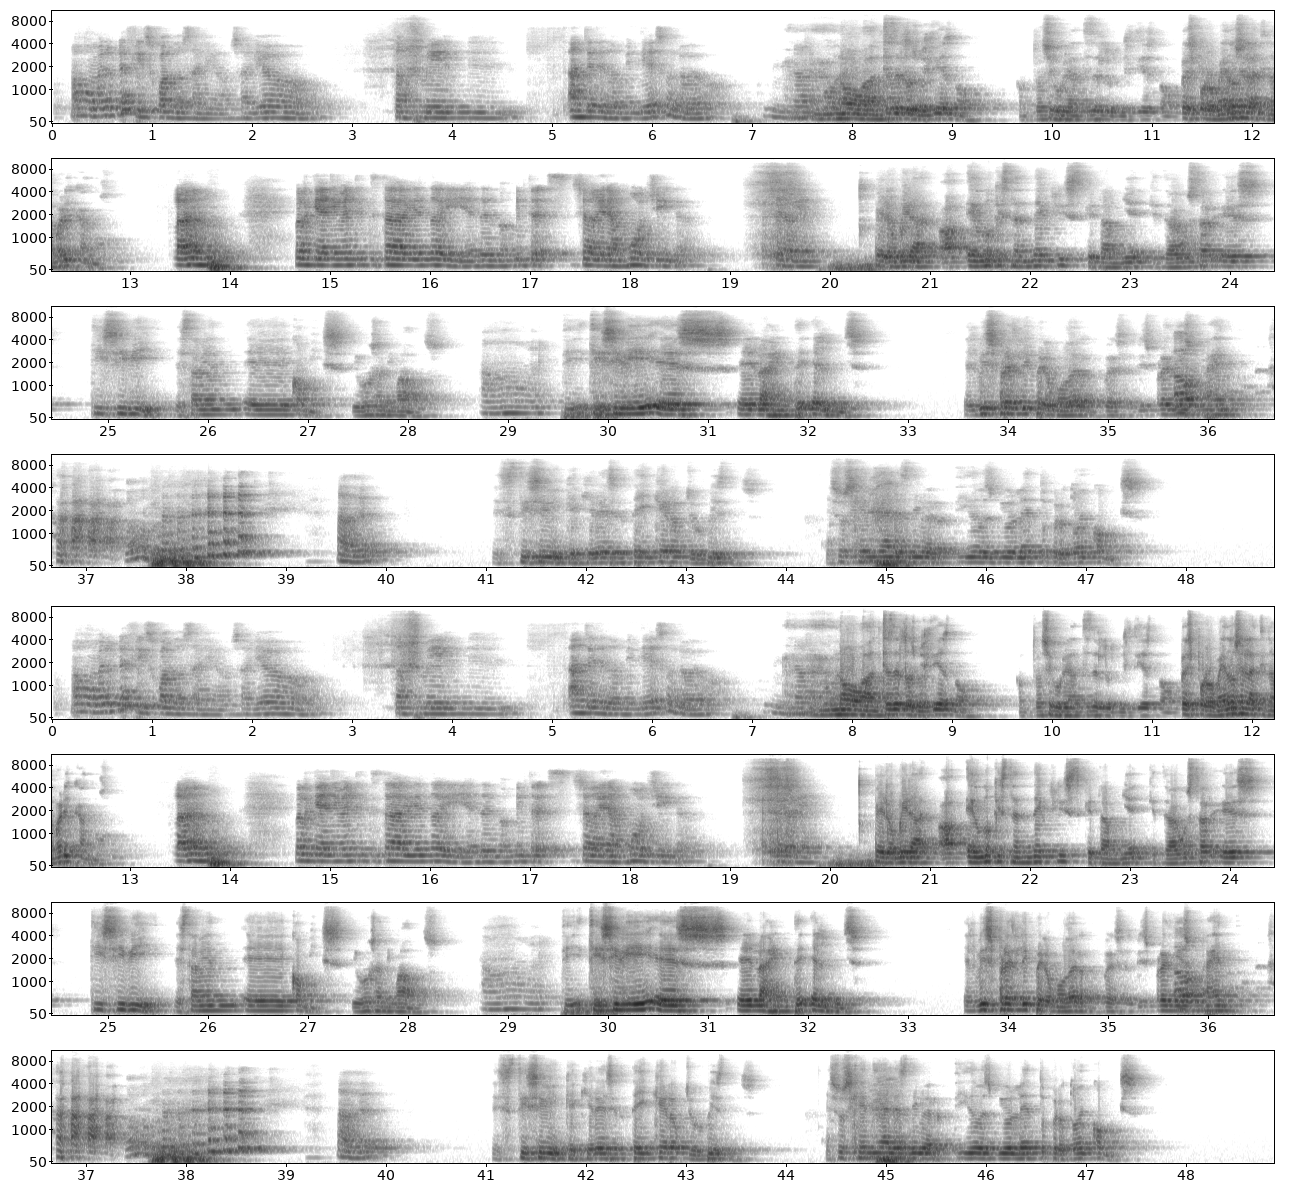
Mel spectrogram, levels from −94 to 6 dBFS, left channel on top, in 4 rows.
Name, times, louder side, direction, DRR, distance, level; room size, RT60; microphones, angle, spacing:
voice 1, 0.2-2.7 3.4-4.6 5.2-6.6 7.1-8.0 13.4-18.6 19.4-20.4 28.7-29.9 35.6-35.9 36.6-36.8 37.4-38.9 39.5-40.0 44.7-45.2, left 1 dB, 35° left, -4 dB, 0.8 m, -29 dB
voice 2, 3.3-3.7 7.3-9.2 9.7-12.8 19.2-19.7 20.4-24.2 24.8-28.3 29.5-32.5 33.6-36.2 36.7-37.3 41.1-43.7 44.4-47.5, right 4 dB, 50° right, 5 dB, 0.3 m, -25 dB
2.3 x 2.1 x 2.8 m, 0.77 s
head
